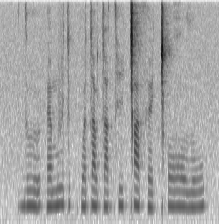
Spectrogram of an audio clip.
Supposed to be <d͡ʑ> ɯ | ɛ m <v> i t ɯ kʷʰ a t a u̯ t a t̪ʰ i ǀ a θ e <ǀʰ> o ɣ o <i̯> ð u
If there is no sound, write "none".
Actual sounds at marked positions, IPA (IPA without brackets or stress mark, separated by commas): d̪, v, ǀʰ, u̯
